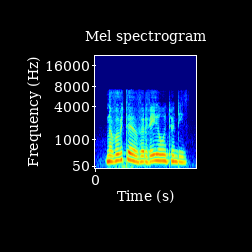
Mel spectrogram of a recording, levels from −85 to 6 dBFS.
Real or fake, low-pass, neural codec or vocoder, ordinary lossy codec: fake; 7.2 kHz; codec, 16 kHz, 0.5 kbps, X-Codec, HuBERT features, trained on balanced general audio; none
